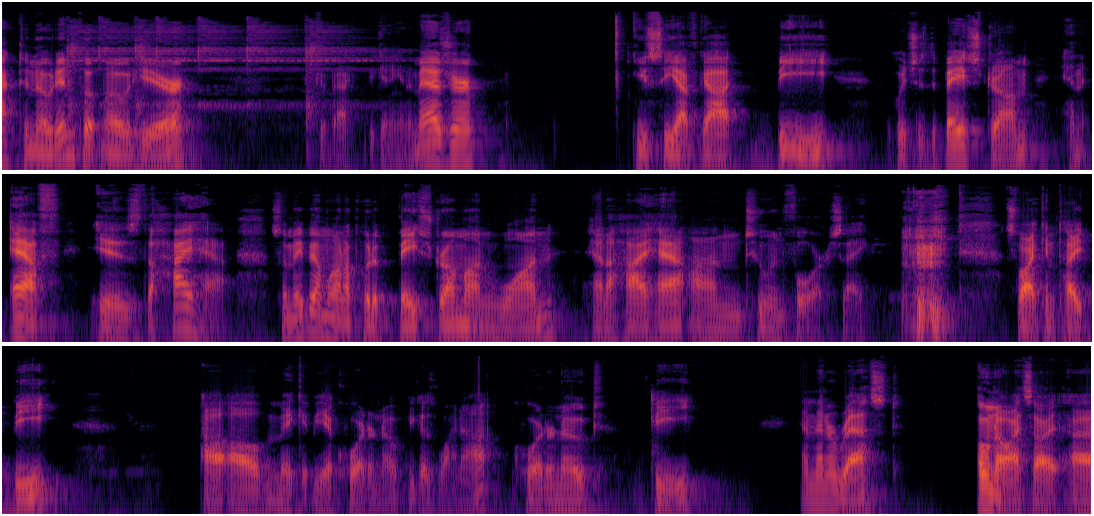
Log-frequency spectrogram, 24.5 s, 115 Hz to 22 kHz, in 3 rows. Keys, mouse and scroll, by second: 0.3 Left, 19.9 5, 21.0 b, 22.7 0.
